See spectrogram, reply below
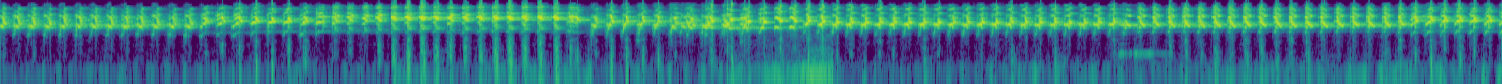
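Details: Extended ngekek trill of a lovebird for training birds: eleven seconds of steady, fast, harsh chattering pulses, pitch wavering slightly, with a faint low knock midway.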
